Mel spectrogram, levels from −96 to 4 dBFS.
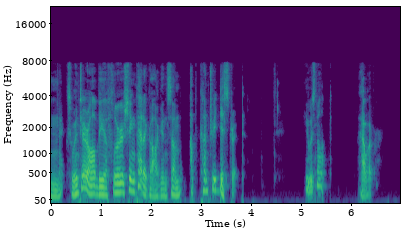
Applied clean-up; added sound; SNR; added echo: none; none; none; none.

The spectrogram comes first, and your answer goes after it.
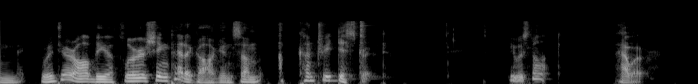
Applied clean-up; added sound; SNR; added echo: neural mask model DeepFilterNet 3.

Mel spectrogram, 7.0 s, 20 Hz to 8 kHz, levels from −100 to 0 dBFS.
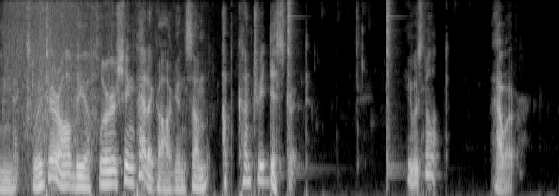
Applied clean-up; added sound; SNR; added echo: none; Hi-hat + Bathtub (filling or washing) / Splash, splatter; 20 dB; none.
